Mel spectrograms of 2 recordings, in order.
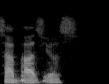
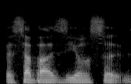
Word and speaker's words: Sabazios: I think I need to make a slight pronunciation correction. It's Sabazios. Sabazios. Zeus sound like Zeus a bit. Dios, a genitive form of Zeus, Lord of the Sabbath.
